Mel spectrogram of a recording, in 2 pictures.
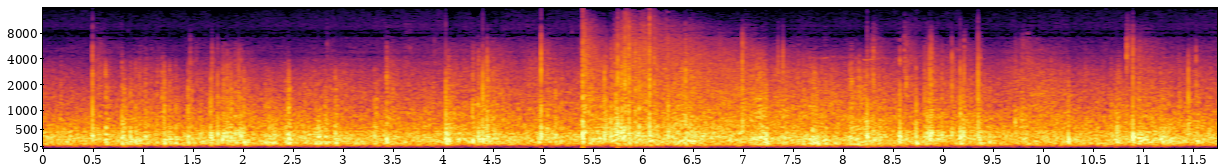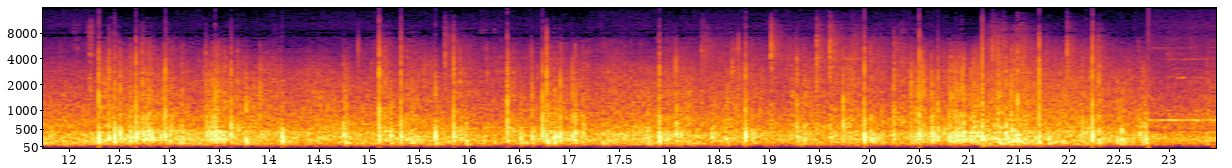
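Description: Fireworks display: a continuous barrage of booming bursts and sharp crackling pops, many overlapping with no break.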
